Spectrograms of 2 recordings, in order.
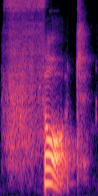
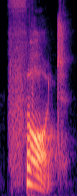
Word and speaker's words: thought: thought, Told. thought. Ah. Es diferente. Thought. Se dice, pronuncio la TH como si fuera un zipizapo, así. Y luego digo como una A bien atrás.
